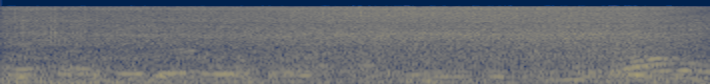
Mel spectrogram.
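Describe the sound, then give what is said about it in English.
Burger patties seasoned with garlic, onion, salt and pepper sizzle on a Blackstone griddle outdoors on a warm day, in a steady, dense hiss that holds at an even loudness throughout, with faint voices murmuring underneath. “We would call that a sizzle in English, that sound.”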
